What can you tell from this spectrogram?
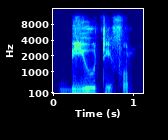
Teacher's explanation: stress on one syllable and more than other beautiful beautiful so we are giving stress at the start part beautiful okay if we cannot say beautiful okay stress is on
